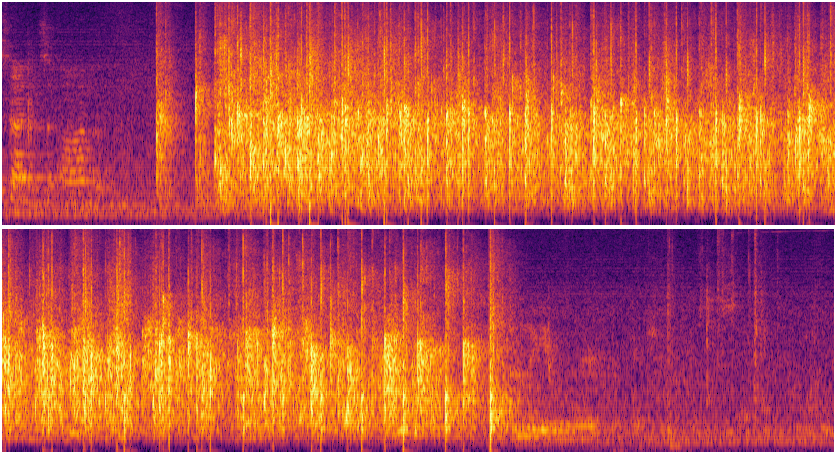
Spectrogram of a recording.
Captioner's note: audience applause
